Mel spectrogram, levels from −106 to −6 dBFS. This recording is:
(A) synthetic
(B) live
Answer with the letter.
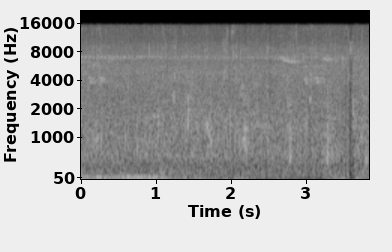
B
